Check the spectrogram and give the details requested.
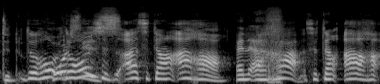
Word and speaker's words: haras: Arras. Where you breed The horses. Ah, c'est un haras. An haras. C'est un haras. I don't think you say the S.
